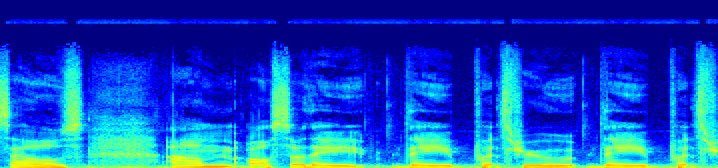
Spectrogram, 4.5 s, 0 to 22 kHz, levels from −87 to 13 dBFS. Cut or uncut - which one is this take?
cut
